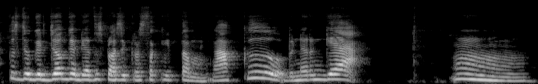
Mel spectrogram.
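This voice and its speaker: A middle-aged woman hosting a livestream on a phone, chatting with viewers in a sassy, teasing, slangy manner and speaking slowly and carefully. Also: mid-range voice. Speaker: livestream host. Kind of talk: casual livestream chat reading viewer comments.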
